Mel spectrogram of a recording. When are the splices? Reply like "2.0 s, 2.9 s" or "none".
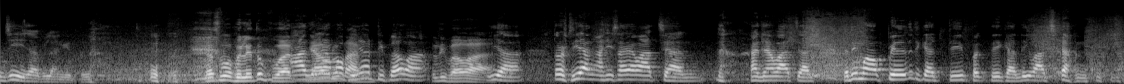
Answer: none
